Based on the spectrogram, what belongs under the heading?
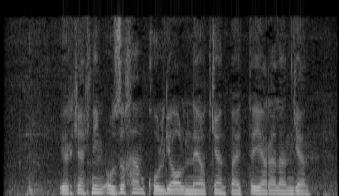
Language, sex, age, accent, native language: Uzbek, male, 18-24, Andijon, Uzbek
